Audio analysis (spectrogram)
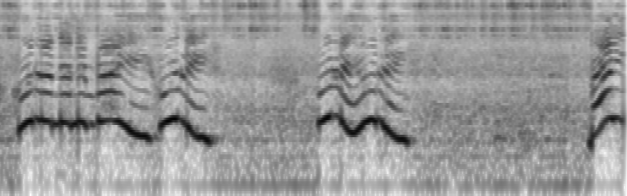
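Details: Cat said to be talking, uttering wavering, sing-song meows in two bursts, each a chain of rising and dipping syllables, plus the start of another call at the end.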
